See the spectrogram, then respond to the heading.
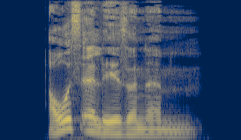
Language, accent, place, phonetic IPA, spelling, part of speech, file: German, Germany, Berlin, [ˈaʊ̯sʔɛɐ̯ˌleːzənəm], auserlesenem, adjective, De-auserlesenem.ogg
- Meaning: strong dative masculine/neuter singular of auserlesen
